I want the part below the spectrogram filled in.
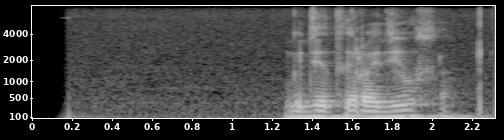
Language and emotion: Russian, neutral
